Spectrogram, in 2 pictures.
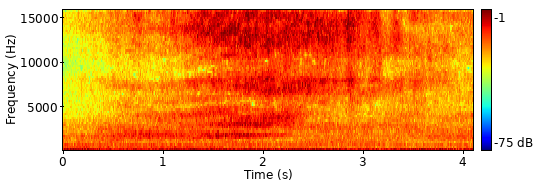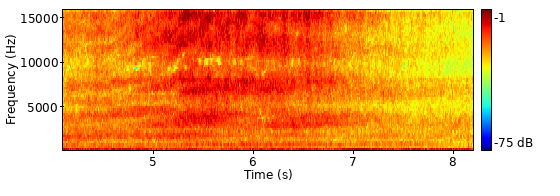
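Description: A car swishes past on a wet road nearby.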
